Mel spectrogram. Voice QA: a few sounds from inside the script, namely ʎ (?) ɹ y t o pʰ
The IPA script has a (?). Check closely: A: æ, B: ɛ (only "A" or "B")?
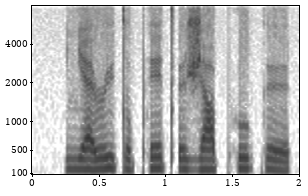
A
